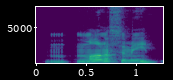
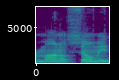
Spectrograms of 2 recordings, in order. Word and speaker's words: monosomy: Okay, a couple of examples here would be monosomy or monosomy, depending on how you want to pronounce it.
